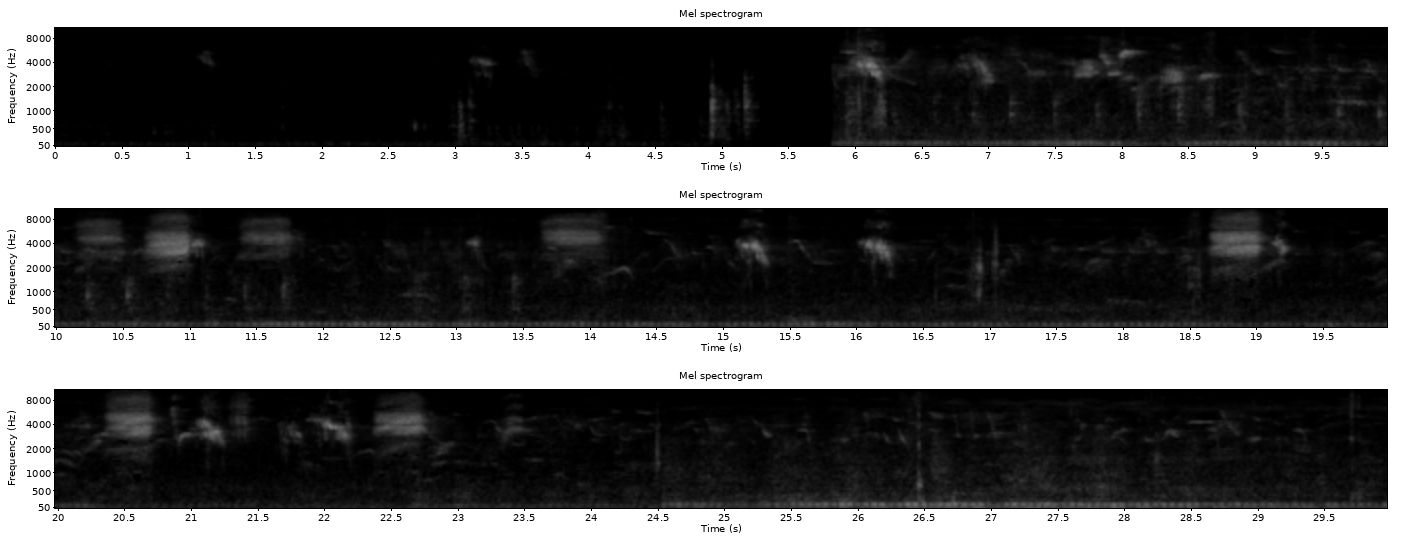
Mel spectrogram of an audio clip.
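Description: Birds chirping in many short, high calls over a steady low rumble, with a few faint knocks in the first seconds.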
